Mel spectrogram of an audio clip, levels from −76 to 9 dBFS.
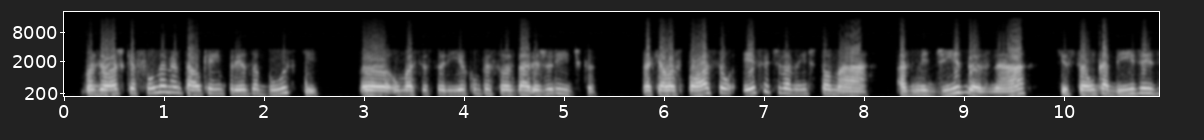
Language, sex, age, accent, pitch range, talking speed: Portuguese, female, 40-59, Brazilian, 175-210 Hz, 165 wpm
